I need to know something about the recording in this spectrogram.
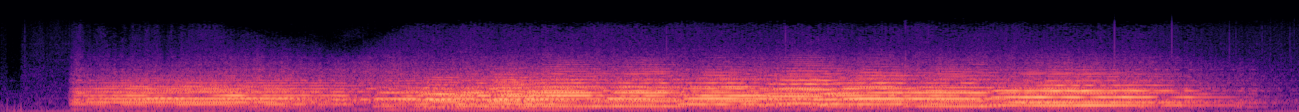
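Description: Orchestral horns play the wolf theme from Prokofiev's Peter and the Wolf: loud, dark, sustained brass chords that swell and shift slowly for about nine seconds, with no voices.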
